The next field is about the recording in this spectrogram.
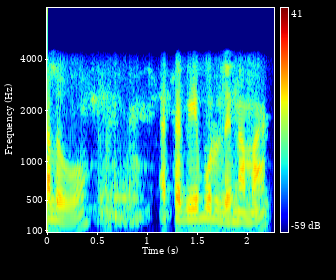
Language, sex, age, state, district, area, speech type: Bodo, male, 30-45, Assam, Baksa, rural, conversation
